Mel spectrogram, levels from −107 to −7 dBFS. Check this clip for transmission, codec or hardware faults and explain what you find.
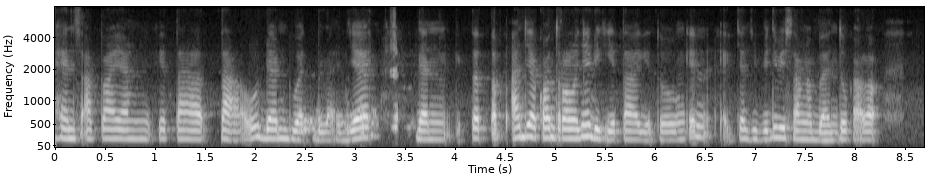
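An echo leak recurs through the clip: 0.97–1.19, 1.49–1.64, 2.47–3.61, 4.07–4.34, 5.48–5.66, 8.26–8.30 and 8.46–8.70 s. A copy of the speech returns 264 ms late, likely from the far end's loudspeaker reaching its microphone past an incomplete echo canceller. It is faint except at 5.48–5.66 s, where it is about 20 dB below the speech, and at 2.47–3.61 s, where it nearly matches the speech. Unlike room reverberation, the copy arrives as a distinct repeat at a fixed delay in scraps and longer stretches rather than as a smooth decaying tail.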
